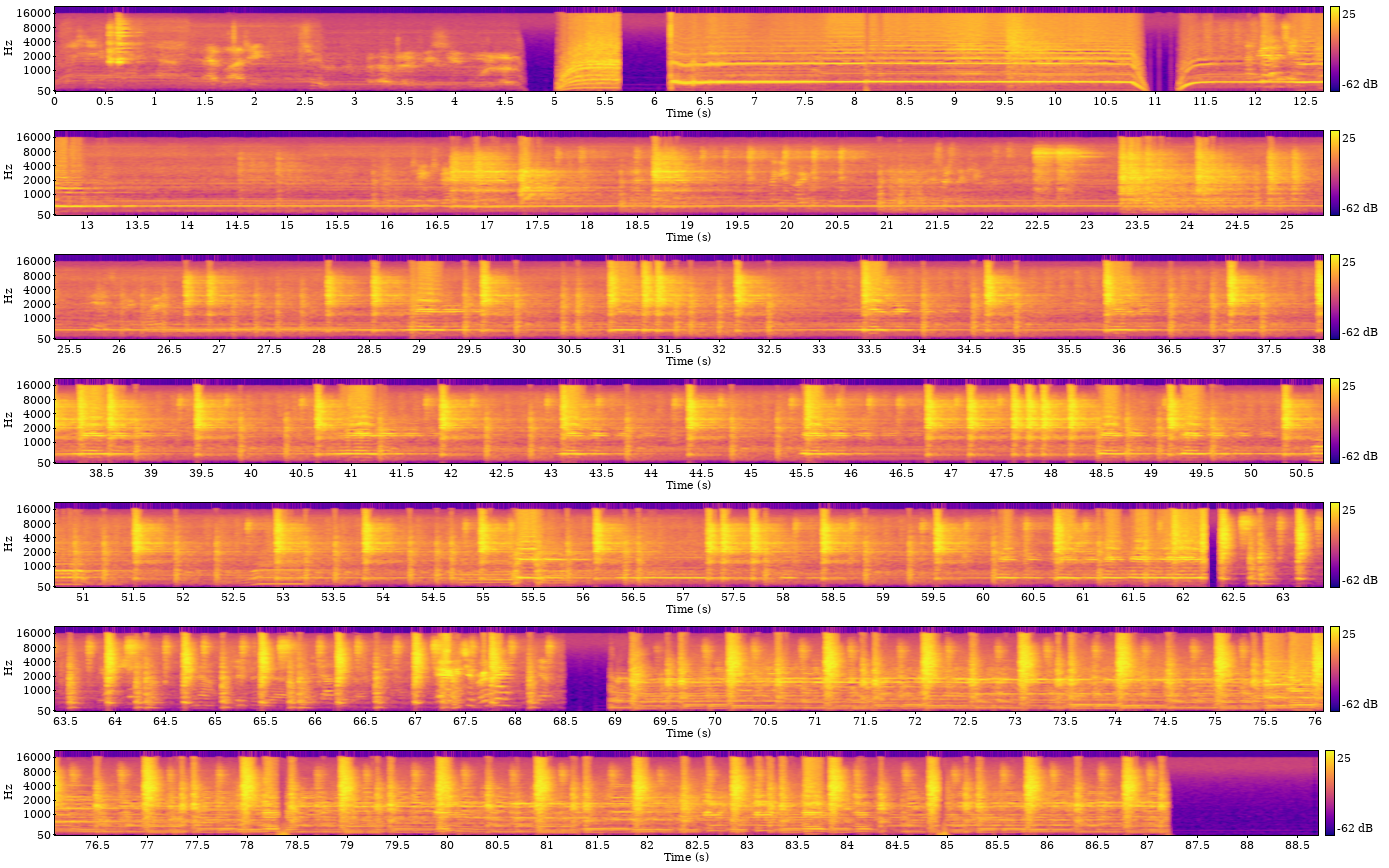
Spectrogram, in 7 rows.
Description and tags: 3darkboys bsides
recorded this at friends haunted house. paranormal activity is present on tape. use with caution.
ambient, distortion, talking, guitar, electronic, ms20, downtempo, ghost, creepy, garbage, steve, sad, beat, paranormal, rubbish, recorder, funny, electro, brule, birthday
